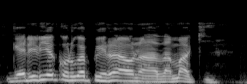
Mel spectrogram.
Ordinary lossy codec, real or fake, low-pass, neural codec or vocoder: none; real; 7.2 kHz; none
